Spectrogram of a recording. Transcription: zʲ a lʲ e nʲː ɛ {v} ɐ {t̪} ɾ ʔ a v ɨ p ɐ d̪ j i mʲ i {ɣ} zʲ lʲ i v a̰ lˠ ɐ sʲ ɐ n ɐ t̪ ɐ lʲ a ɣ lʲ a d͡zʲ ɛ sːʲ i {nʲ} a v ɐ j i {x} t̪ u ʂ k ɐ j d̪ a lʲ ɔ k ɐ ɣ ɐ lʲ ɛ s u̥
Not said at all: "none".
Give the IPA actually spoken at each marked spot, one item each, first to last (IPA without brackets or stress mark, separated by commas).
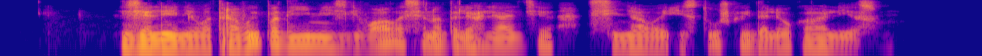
v, t̪, none, nʲ, s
